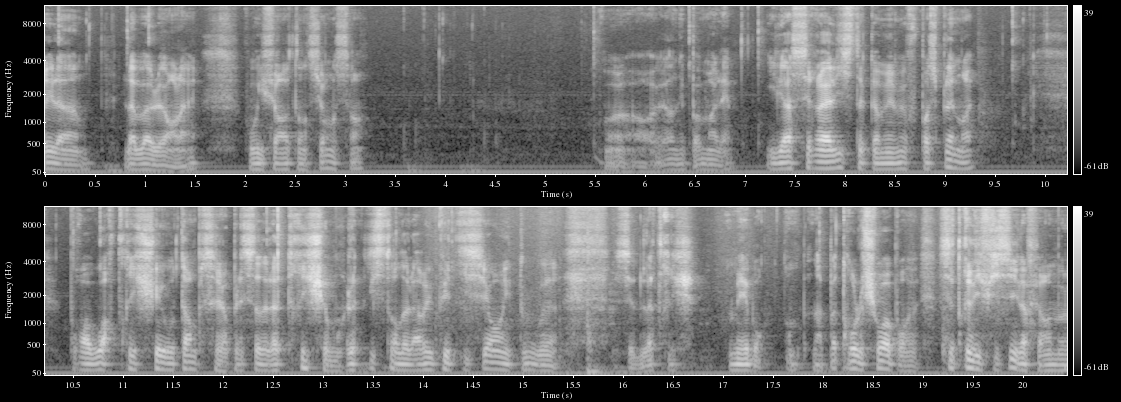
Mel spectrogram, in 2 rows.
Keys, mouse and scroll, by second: 0.4-0.9 scroll down 1, 0.9-3.8 middle drag, 3.8-5.1 right drag, 5.1-5.5 scroll down 1, 5.5-6.7 middle drag, 6.7-7.2 scroll down 2, 7.2-10.0 middle drag, 10.0-10.5 scroll up 4, 10.5-20.4 middle drag.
